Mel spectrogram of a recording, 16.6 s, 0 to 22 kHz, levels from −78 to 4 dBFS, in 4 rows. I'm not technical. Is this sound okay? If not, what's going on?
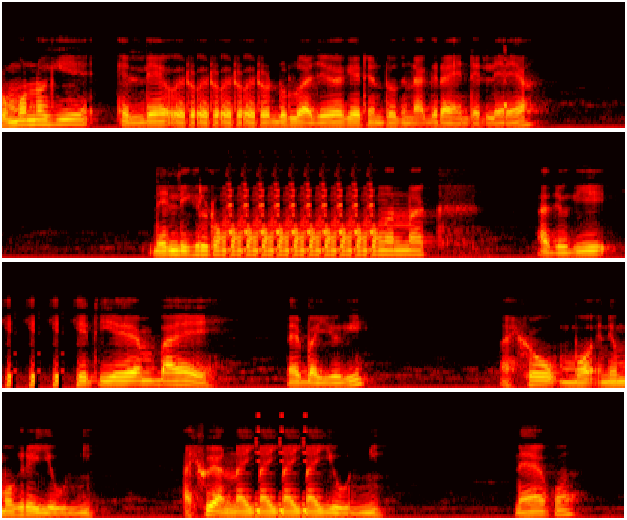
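No. The speech has repeated frames: short chunks replay, causing stutters at 1.27 to 1.74, 3.33 to 3.41, 5.63 to 6.68 (the longest), 8.35 to 8.82, and 14.12 to 14.59 seconds.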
